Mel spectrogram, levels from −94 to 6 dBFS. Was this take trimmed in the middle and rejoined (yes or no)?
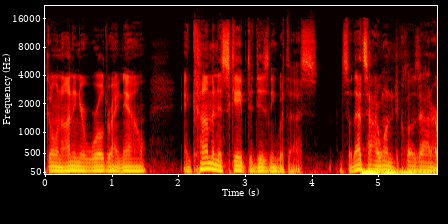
no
